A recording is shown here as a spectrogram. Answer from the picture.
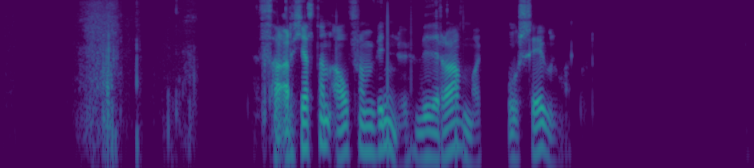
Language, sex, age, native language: Icelandic, male, 20-29, Icelandic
